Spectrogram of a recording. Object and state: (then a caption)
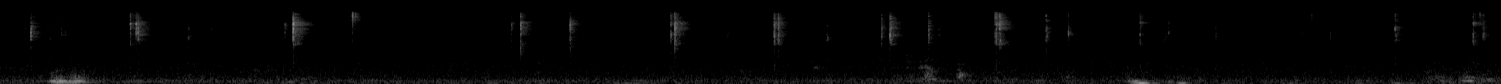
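Soap bar being scored. A thin pointed blade, held in a hand with long red nails, scratches diagonal score lines into the surface of a solid rectangular bar of pink-and-white striped soap held in the other hand. About nineteen short, crisp, bright scratching clicks are heard at irregular intervals, each dying away almost instantly. A few soft low thumps sit under the quiet, close-up scraping.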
